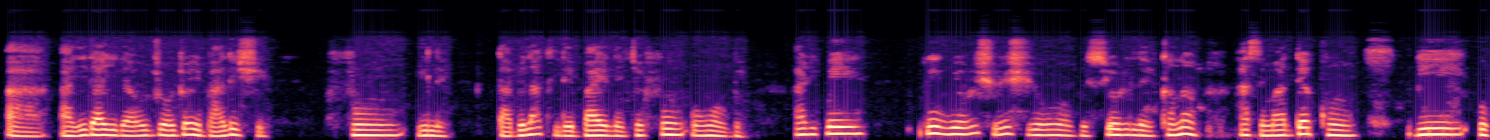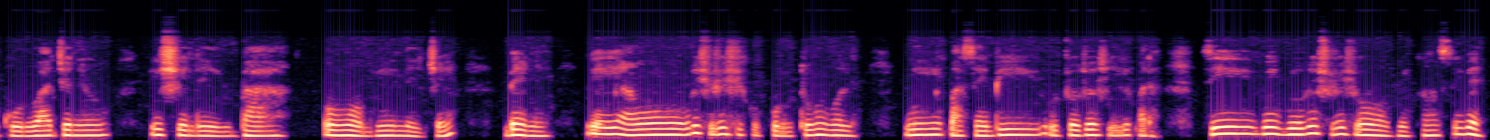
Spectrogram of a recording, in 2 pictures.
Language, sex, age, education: Yoruba, female, 30-45, tertiary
